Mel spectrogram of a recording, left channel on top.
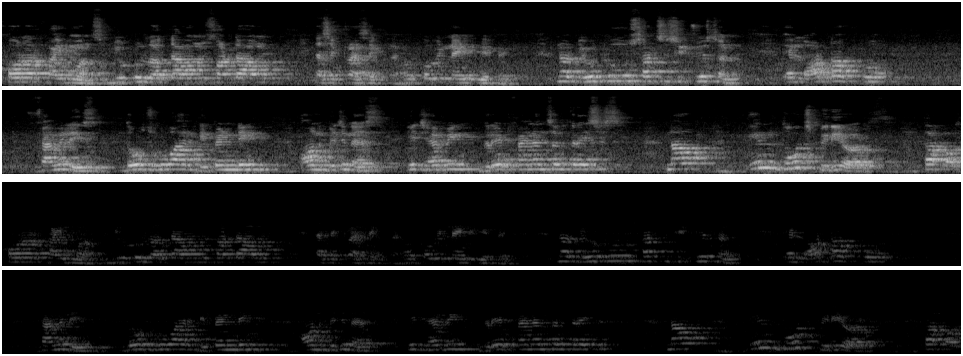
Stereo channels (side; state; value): right; quieter; 28.2 dB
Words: 4 or 5 months due to lockdown, shutdown, etc., or COVID-19 effect. Now, due to such a situation, a lot of families, those who are depending on business, is having great financial crisis. Now, in those periods, the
